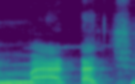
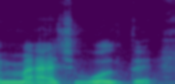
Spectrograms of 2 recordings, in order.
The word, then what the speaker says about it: match: मैच, MATCH, मैच में मैटच नहीं बोलते, मैच बोलते।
